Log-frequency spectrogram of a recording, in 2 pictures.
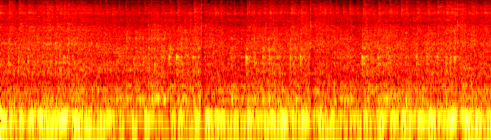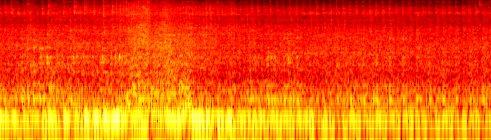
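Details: Scooter idle hunts with a stumbling, uneven beat and a dip partway through. New spark plug and new non-original injector fitted, fuel pump normal, but it still misfires. Faulty aftermarket fuel injector.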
